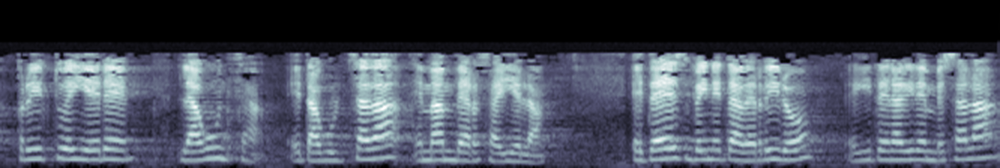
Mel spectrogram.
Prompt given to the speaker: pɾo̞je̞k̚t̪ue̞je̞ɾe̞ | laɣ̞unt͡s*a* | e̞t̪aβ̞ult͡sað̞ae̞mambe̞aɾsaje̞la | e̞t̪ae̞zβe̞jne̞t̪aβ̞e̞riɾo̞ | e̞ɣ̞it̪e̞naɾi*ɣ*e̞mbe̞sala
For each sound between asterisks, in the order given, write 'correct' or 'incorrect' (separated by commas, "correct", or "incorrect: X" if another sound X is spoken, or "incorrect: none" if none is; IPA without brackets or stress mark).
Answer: correct, incorrect: ð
